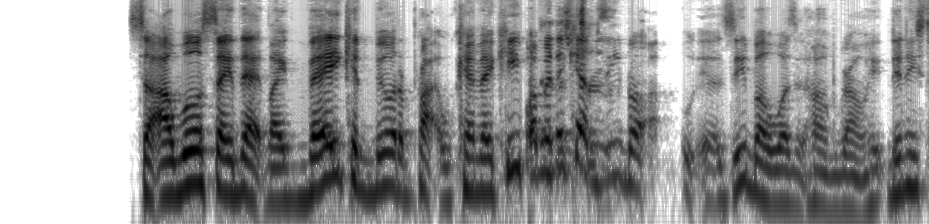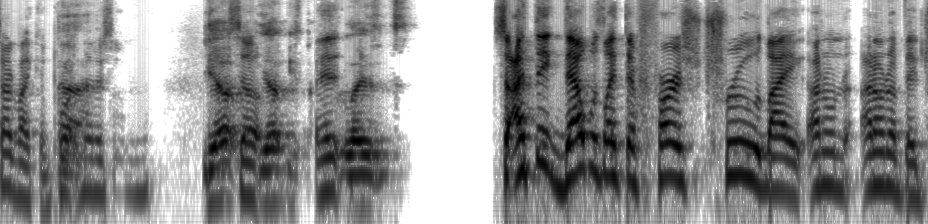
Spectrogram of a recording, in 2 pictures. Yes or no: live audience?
no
